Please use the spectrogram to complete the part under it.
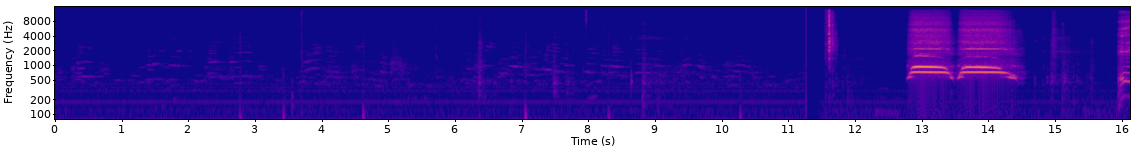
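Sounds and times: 
train whistle blasts: 12.8s - 14.6s.

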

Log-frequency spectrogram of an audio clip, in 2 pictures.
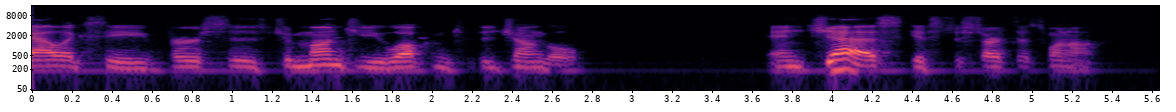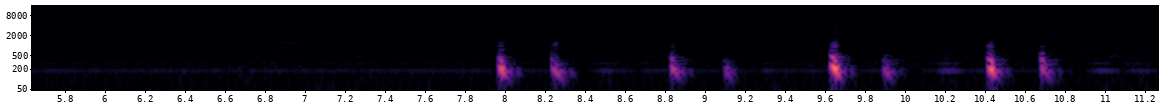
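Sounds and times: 
speech: 0.0s - 2.8s, 3.7s - 5.4s
faint low hum: 0.0s - 11.2s
deep lub-dub heartbeat thumps: 8.0s - 10.9s.

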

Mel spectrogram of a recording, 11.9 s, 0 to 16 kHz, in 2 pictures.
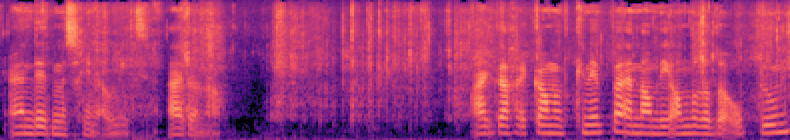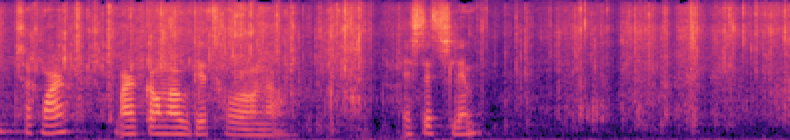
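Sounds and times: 
speech: 0.1s - 2.2s, 3.6s - 8.2s, 9.0s - 9.6s
cardboard egg carton being bent by hand: 0.5s - 11.8s.

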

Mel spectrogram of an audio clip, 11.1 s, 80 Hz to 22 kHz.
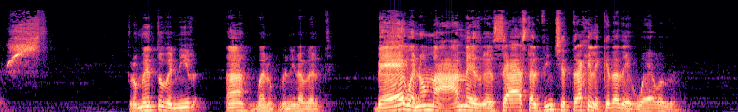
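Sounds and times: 
short bright confirming whistle rising in pitch: 0.0s - 0.7s
speech: 1.9s - 5.0s, 5.6s - 10.3s.

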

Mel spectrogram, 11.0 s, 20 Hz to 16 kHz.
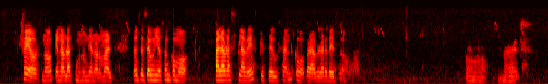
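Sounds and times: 
background hiss: 0.0s - 4.6s, 5.7s - 10.9s
speech: 0.4s - 7.1s, 9.3s - 10.6s
small birds chirping: 1.4s - 4.6s, 5.6s - 10.6s.

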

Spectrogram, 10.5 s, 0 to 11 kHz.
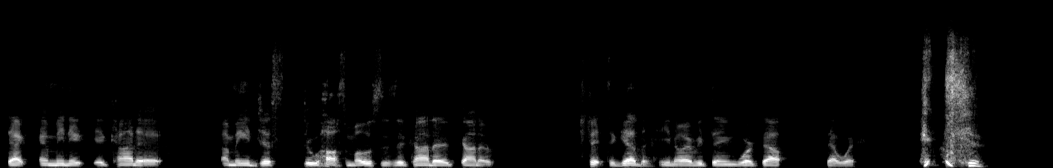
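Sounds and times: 
speech: 0.1s - 5.0s, 5.8s - 8.6s, 9.2s - 9.9s
person sneezing: 9.2s - 9.8s.

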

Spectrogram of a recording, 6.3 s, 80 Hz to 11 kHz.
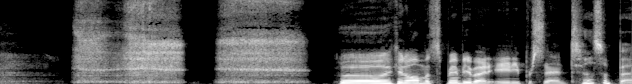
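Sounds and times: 
deep raspy breath drawn in with thin whistling wheeze: 0.0s - 3.2s
speech: 3.4s - 6.3s.

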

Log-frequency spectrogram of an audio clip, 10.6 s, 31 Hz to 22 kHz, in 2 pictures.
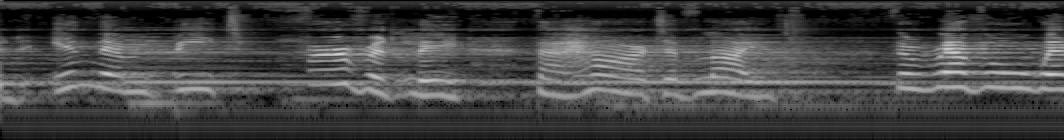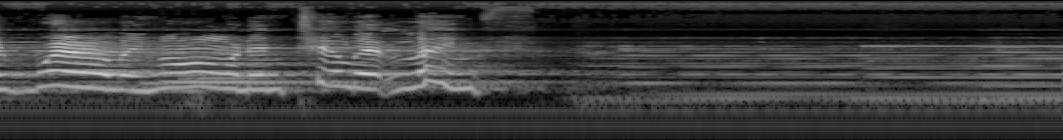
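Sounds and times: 
speech: 0.0s - 7.9s
clock striking midnight: 2.8s - 7.5s.

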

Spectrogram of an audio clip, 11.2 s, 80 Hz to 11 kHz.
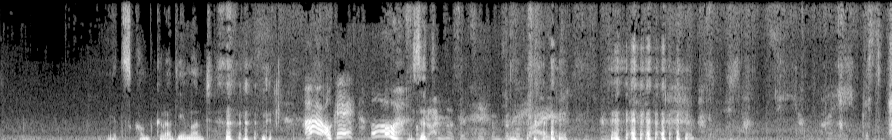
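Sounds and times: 
speech: 1.4s - 8.2s
laughter: 2.7s - 3.7s, 5.2s - 9.3s
dog panting during greeting: 8.2s - 11.1s.

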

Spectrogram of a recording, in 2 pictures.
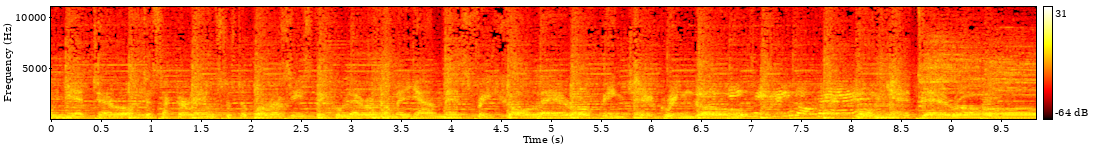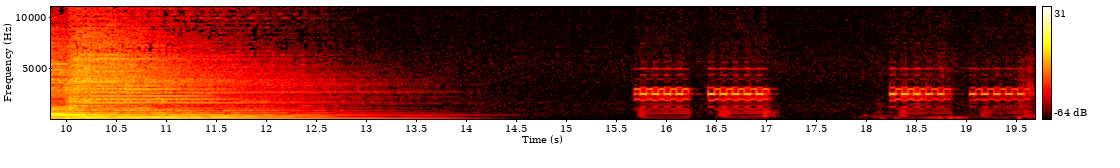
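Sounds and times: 
music: 0.0s - 13.8s
phone ringtone trilling in short electronic bursts: 15.7s - 17.1s, 18.2s - 19.6s.

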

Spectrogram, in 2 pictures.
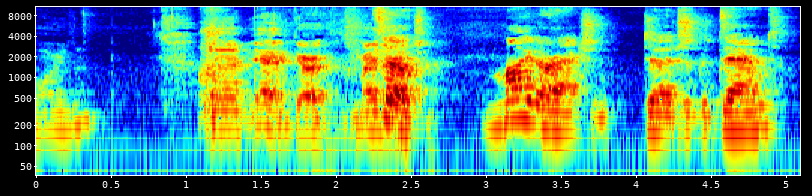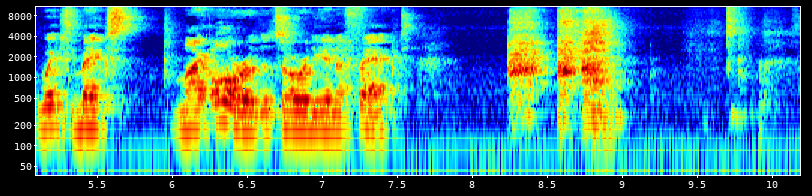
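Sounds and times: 
speech: 1.1s - 8.9s
person coughing: 8.2s - 9.1s.

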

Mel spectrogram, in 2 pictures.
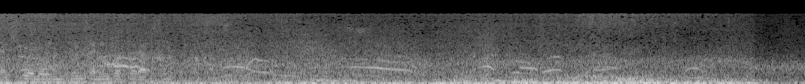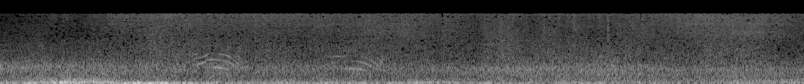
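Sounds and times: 
gale-force wind with gusts of snow on an exposed Everest mountain slope: 0.0s - 16.0s
speech: 0.2s - 2.4s.

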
